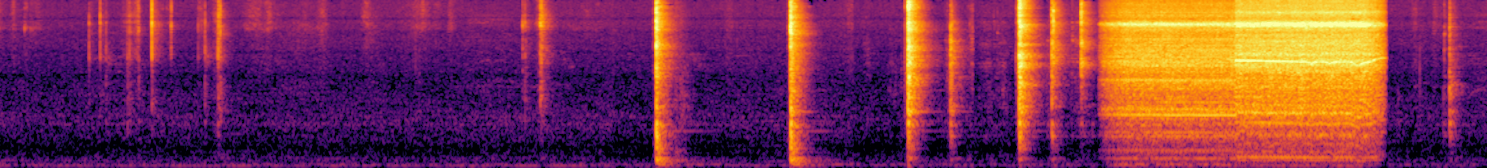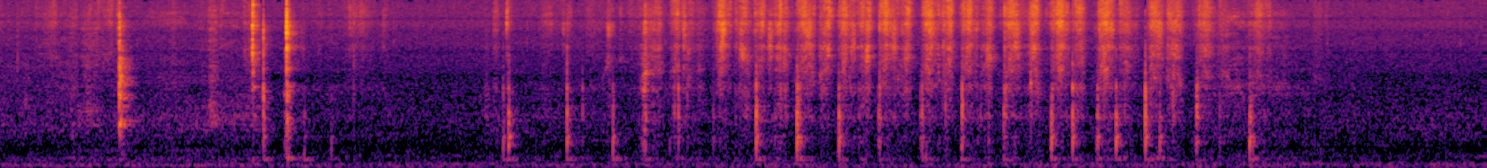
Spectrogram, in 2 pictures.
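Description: Workshop assembly sounds: a few sharp knocks of tools and parts being handled, then a power drill running for about two seconds as a mounting hole is drilled, followed by a run of many small clicks as screws are driven in by hand with a hex key and screwdriver.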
